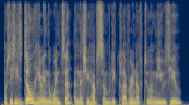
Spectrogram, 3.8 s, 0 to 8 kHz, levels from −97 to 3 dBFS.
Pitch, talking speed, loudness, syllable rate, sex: 155 Hz, 270 wpm, -20 LUFS, 7.6 syllables/s, male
